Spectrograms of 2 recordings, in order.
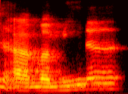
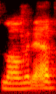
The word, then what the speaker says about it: Momina: Mamina, if you want to go ahead and unmute, we are ready for you to go ahead and ask. Hi, yeah. So it's actually pronounced Momina, but it's not that serious.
